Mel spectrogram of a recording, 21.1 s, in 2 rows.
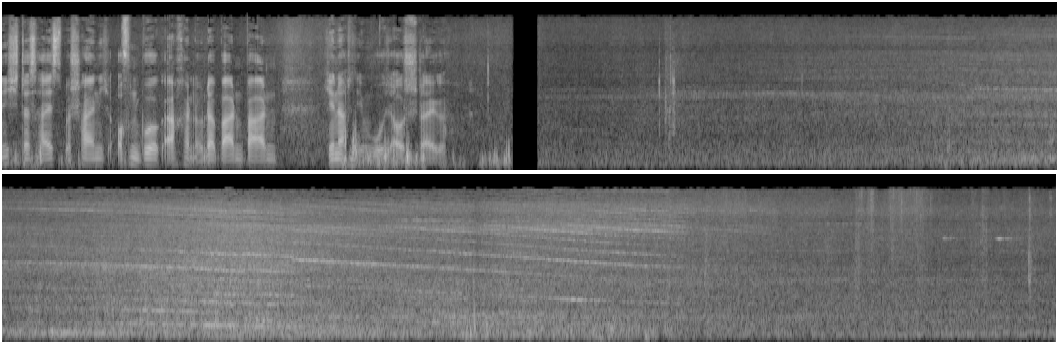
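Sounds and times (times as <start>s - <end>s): train rumble: 7.3s - 21.0s
train brakes whining: 7.4s - 18.4s.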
